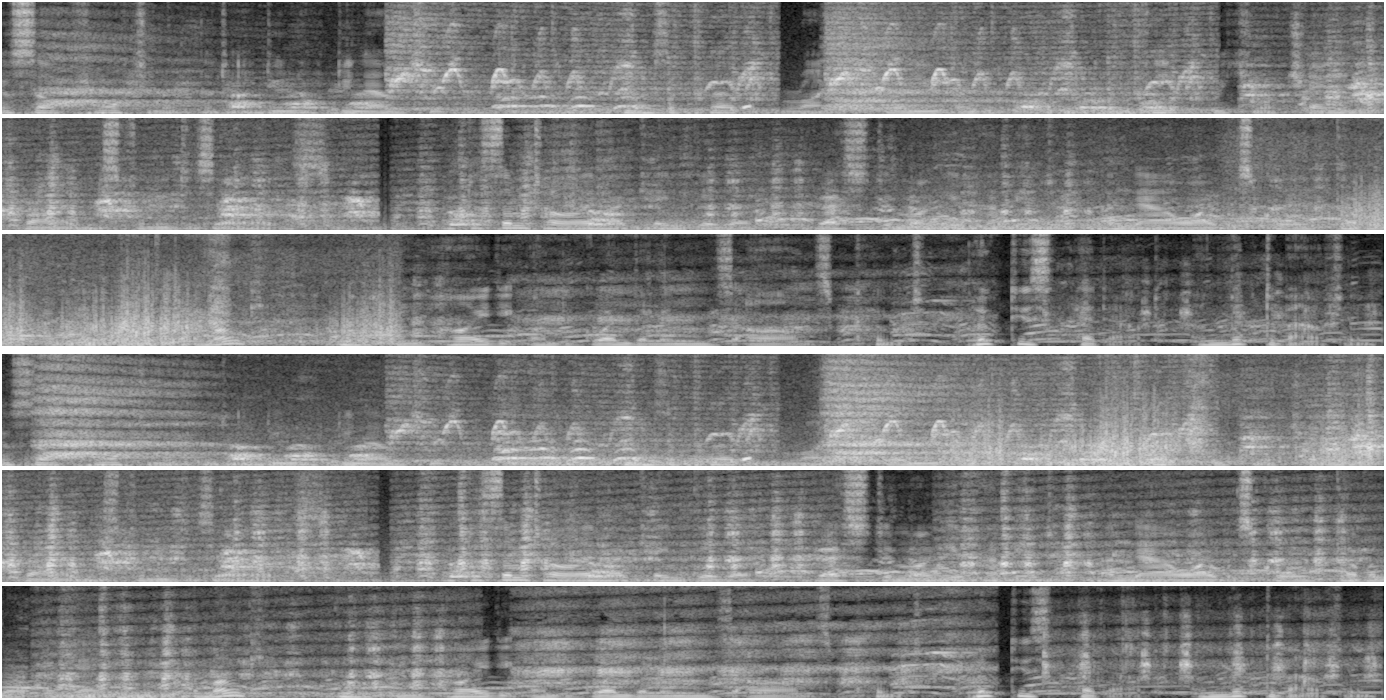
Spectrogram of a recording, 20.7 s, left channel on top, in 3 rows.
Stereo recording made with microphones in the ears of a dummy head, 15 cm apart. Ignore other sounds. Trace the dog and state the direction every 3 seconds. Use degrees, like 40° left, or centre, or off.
60° right, 30° right, 10° left, 30° left, 50° left, 60° left, 60° left.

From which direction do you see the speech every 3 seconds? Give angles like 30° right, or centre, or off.
50° left, 50° left, 40° left, centre, 10° left, 30° left, 40° left.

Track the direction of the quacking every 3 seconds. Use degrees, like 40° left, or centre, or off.
50° left, 10° left, 20° right, 40° right, 50° right, 60° right, 60° right.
